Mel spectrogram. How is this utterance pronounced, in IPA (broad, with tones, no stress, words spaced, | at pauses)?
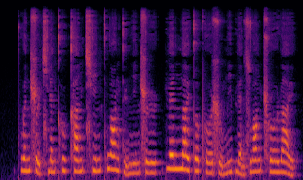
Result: pʰwə˧˥nʂɻ̩˨˩t͡ɕʰjɛ˦nkʰu˧˥ kʰa˧˥nt͡ɕʰi˧˥n kʰwɑ˥˩ŋt̪y̰˨˩ n̪i˧˥nʂɻ̩˥ | pɥɛ˥nn̪a˥˩ɪ̯ t̪ɤ˥pʰo˧˥ʊ̯ʂṵ˨˩ mi˥pɥɛ̰˨˩n swɑ˥ŋʈ͡ʂʰo˥ʊ̯ ɻa˥˩ɪ̯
